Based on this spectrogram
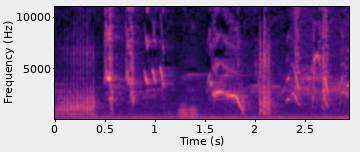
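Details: Starling (jalak) recorded in the morning as a lure and master sound for training birds to sing: a busy run of sharp chirps, squeaky whistles and short buzzy squawks, some notes sliding downward, with faint low background hum.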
